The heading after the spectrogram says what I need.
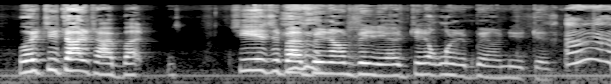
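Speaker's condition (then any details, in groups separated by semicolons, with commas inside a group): Traumatic brain injury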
